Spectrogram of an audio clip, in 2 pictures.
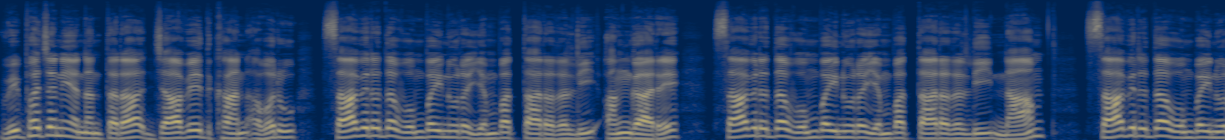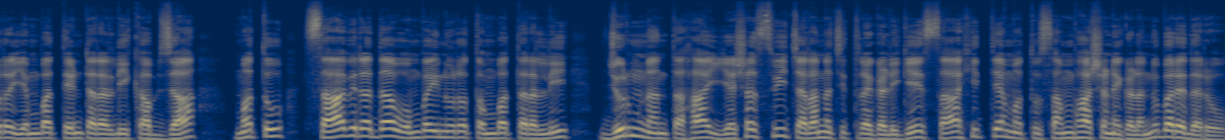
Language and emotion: Kannada, neutral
